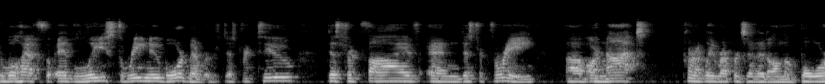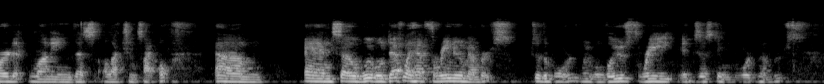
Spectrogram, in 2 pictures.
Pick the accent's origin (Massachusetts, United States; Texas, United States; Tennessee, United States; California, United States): Tennessee, United States; now in Maryland, United States; I'm originally from Tennessee. I was born and raised, you know, in Tennessee.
